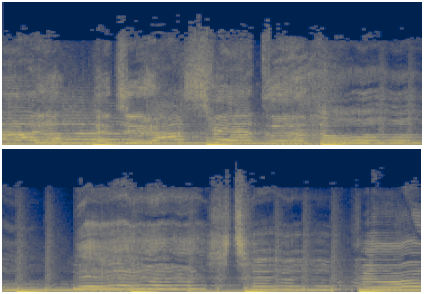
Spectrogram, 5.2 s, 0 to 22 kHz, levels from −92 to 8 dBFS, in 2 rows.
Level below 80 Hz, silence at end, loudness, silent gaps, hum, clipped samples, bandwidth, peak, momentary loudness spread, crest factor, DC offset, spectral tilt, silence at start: -16 dBFS; 0 s; -14 LUFS; none; none; under 0.1%; 17.5 kHz; 0 dBFS; 5 LU; 12 dB; under 0.1%; -5 dB/octave; 0 s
